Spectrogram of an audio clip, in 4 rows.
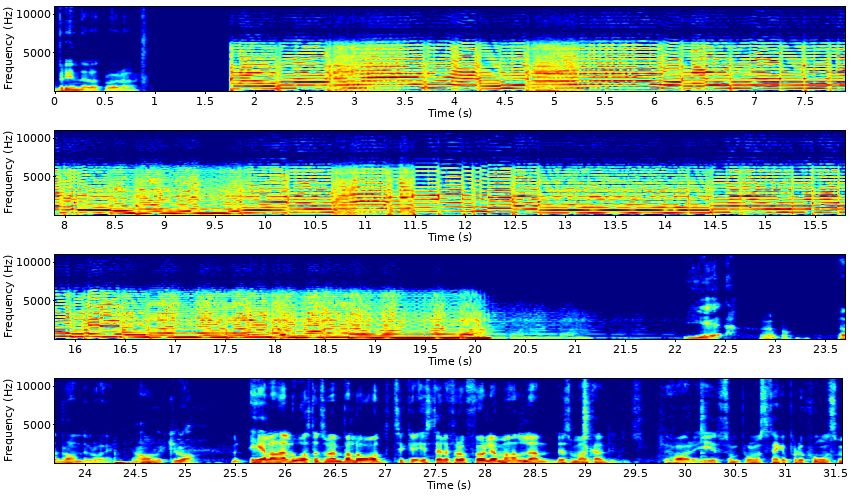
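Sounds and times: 
speech: 0.0s - 1.0s, 23.6s - 31.5s
solo electric guitar through heavy fuzz and Univibe modulation: 1.7s - 22.0s.

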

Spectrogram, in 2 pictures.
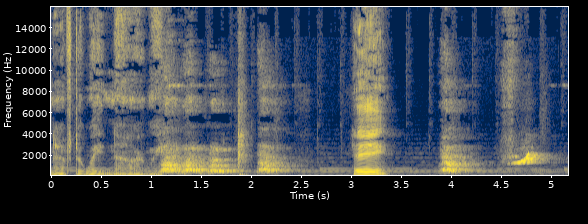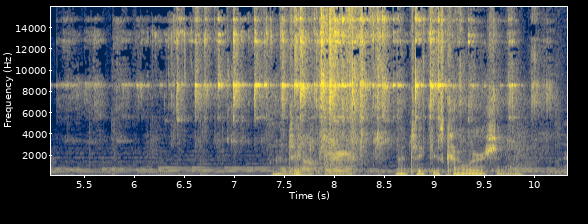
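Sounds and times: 
speech: 0.0s - 2.0s, 3.0s - 3.4s, 7.4s - 10.0s
dog barking at mail carrier: 1.0s - 2.6s, 3.8s - 4.4s.

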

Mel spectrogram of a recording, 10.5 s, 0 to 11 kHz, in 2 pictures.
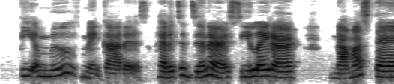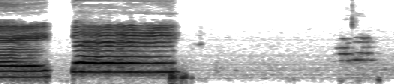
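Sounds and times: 
speech: 0.3s - 7.8s
cat meowing: 9.7s - 10.4s.

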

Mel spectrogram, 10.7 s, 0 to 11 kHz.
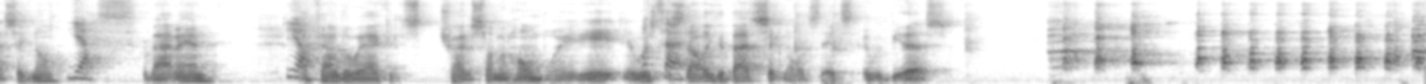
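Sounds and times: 
speech: 0.0s - 7.3s
flock of chickens clucking: 7.9s - 10.6s.

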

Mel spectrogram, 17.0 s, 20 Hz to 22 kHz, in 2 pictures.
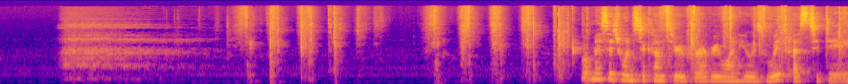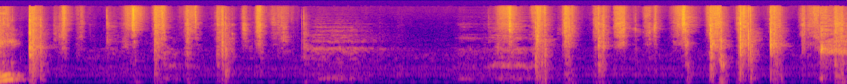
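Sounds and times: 
tarot cards being shuffled by hand during a reading: 2.2s - 11.6s, 13.4s - 16.9s
speech: 5.8s - 8.8s.

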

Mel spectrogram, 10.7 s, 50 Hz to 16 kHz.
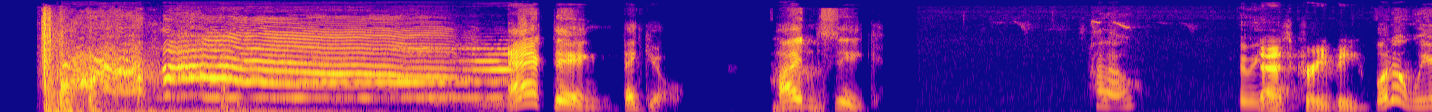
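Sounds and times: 
woman screaming in a church: 0.5s - 3.5s
speech: 3.8s - 5.1s, 5.8s - 6.7s, 8.2s - 8.6s, 9.3s - 10.7s.

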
